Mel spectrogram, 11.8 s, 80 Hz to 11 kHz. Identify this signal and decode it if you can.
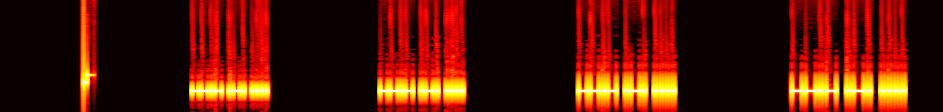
Morse code, heard as a keyed tone, about 34 wpm, 700 Hz. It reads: QRH QRH QRH QRH
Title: Speed-Racing Q-Codes - 28wpm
